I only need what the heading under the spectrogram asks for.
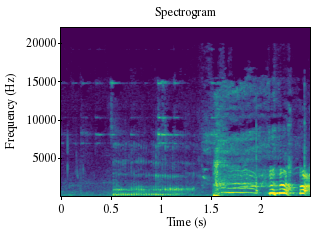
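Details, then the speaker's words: Dog burping after finishing eating, a drawn-out croaking belch after a quiet stretch; burping. "bud that's my boy he doesn't even realize what he's doing M yummy there's the burp dog"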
